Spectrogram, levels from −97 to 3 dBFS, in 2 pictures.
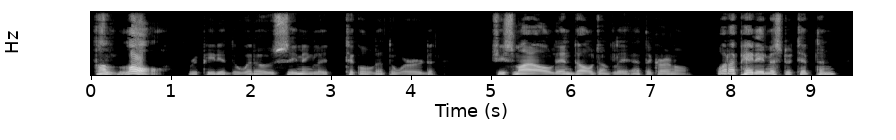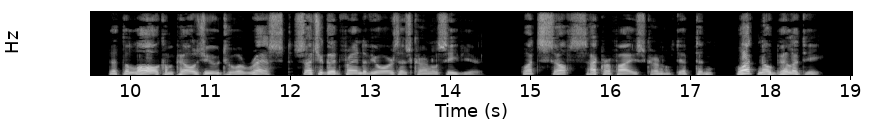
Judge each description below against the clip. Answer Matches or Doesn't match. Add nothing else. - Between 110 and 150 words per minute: Matches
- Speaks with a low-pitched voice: Matches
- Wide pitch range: Matches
